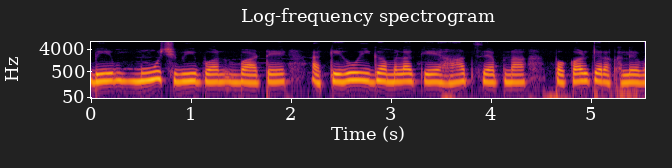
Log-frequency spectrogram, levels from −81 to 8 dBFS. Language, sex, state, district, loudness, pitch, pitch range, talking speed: Bhojpuri, female, Uttar Pradesh, Ghazipur, -15 LUFS, 210 Hz, 200-215 Hz, 185 wpm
